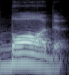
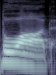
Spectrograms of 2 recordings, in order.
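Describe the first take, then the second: First: It sounds like a thick, heavy d. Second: The lips round, adding a w-like sound. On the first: "वो सीधा दाल का मोटा पढ़ते हैं" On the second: "वो वो जैसी आवाज नहीं निकालनी है, ये होंठों को ऐसे"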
